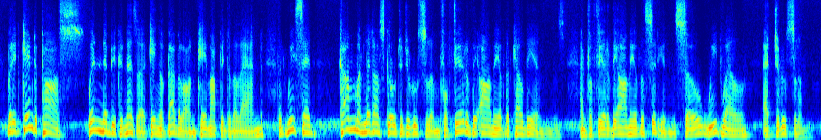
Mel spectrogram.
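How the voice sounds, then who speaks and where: Solemn prophet, sweeping intonation. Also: male voice, mid-range voice, very animated, mellow, breathy edge. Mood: earnest recounting. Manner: declamatory, measured, grave. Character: solemn male Old Testament prophet recounting God's warnings. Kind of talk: dramatized King James scripture reading. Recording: dull noisy old cassette tape.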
